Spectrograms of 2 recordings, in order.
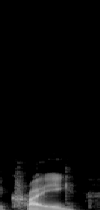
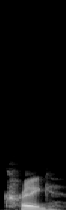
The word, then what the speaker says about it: Craig: would say in Australia Craig but what in America they seemed to pronounce Craig like it rhymes with Greg or something that he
